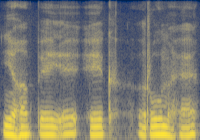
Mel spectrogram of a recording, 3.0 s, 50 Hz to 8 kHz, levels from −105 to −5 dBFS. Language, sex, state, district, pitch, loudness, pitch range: Hindi, male, Uttar Pradesh, Saharanpur, 130 Hz, -14 LUFS, 125-135 Hz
